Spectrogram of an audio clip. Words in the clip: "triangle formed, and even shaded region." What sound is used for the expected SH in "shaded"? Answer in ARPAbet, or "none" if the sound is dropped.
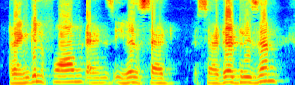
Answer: S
